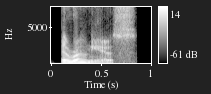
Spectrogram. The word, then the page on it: erroneous: British English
